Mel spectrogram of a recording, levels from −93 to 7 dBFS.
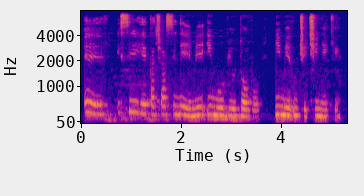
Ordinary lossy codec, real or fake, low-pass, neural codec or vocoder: none; real; 7.2 kHz; none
